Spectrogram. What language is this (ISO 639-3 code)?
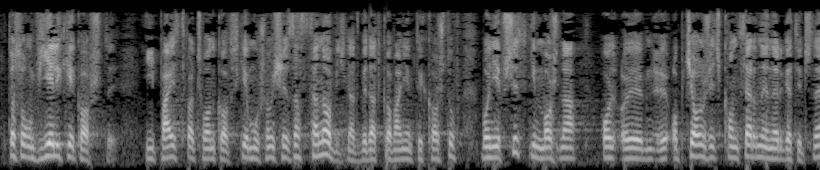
pol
